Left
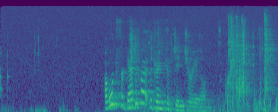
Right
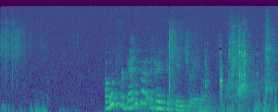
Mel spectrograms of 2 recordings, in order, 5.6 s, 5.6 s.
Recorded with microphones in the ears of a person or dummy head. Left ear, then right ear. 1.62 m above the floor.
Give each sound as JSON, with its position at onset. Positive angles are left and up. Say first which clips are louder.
{"t": 2.1, "sound": "a woman speaking", "louder": "left 4 dB", "side_deg": 40, "distance_m": 2.0}
{"t": 4.5, "sound": "crushing", "louder": "left 1 dB", "side_deg": 60, "distance_m": 5.0}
